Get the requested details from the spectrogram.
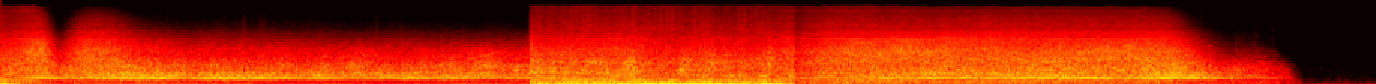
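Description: A jet engine roars steadily, then cuts off.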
